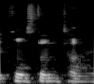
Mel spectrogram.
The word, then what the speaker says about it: Constantine: Eu fiquei incomodado com a Joanna, o fato de chamar ela de Constantine. – O próprio Neil... – Não foi assim. – O próprio Neil falou que não, esse é o jeito certo de falar.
